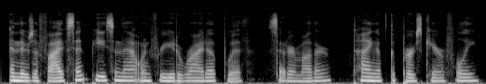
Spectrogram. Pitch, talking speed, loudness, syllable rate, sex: 160 Hz, 285 wpm, -18 LUFS, 7.5 syllables/s, female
